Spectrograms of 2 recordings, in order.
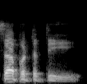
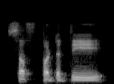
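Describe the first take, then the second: First: 'Sa' ends cleanly with no puff before 'patati'. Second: A breathy puff follows 'sa' before 'patati'. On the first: The speaker calls it right. "it is sa patati" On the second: The speaker calls it wrong. "Never in dream also you don't say saf"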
